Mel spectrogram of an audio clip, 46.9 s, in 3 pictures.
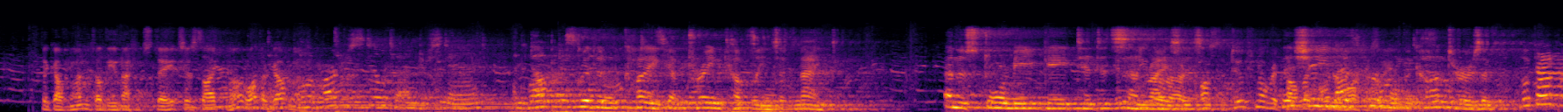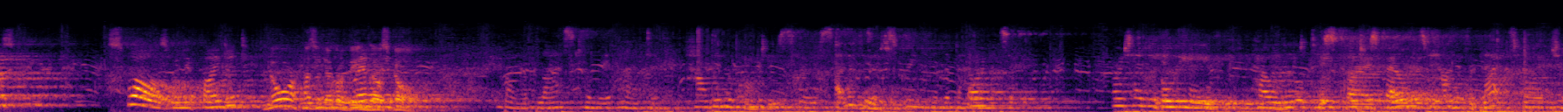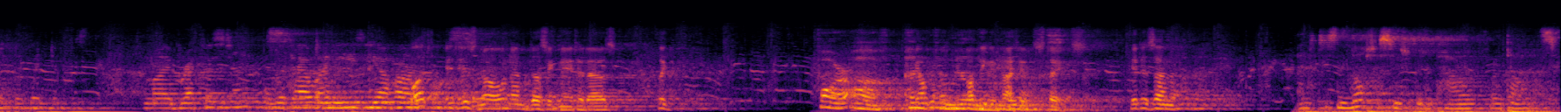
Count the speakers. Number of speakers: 5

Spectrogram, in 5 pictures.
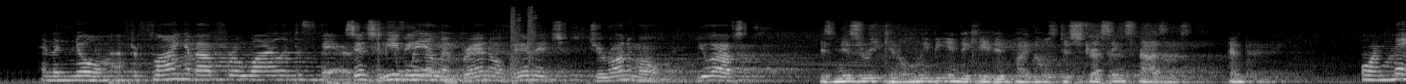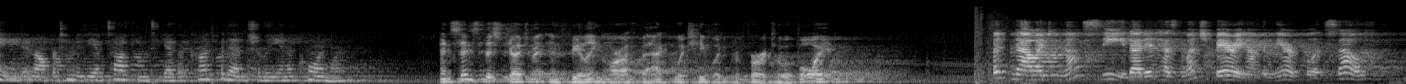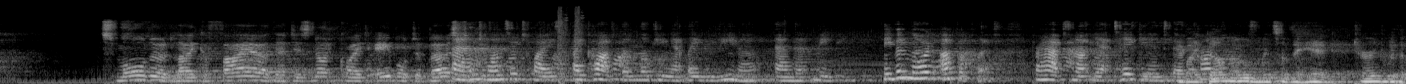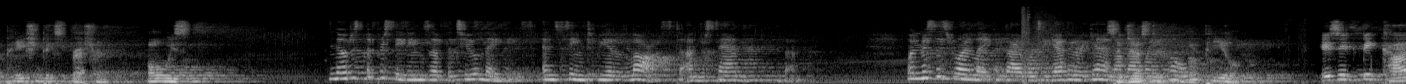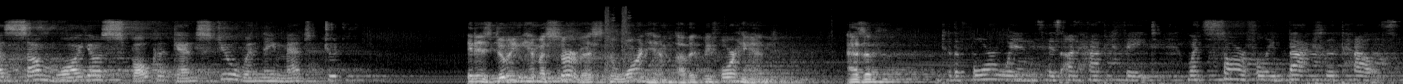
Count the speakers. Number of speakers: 6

